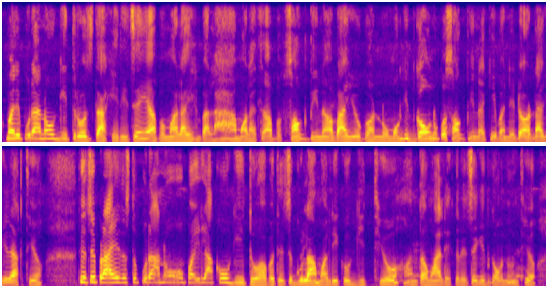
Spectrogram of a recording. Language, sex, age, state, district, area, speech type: Nepali, female, 45-60, West Bengal, Kalimpong, rural, spontaneous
